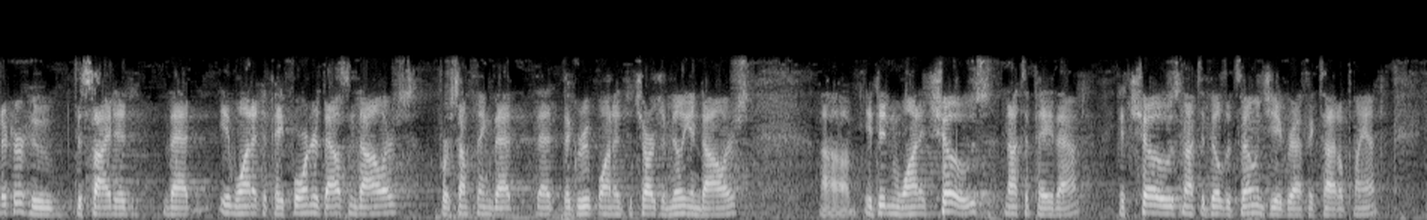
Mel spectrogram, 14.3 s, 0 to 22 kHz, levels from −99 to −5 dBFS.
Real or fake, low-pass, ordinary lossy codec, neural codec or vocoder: real; 7.2 kHz; Opus, 32 kbps; none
